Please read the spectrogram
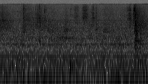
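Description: Near silence: a felt-tip marker drawing faintly on a whiteboard, over a faint steady hum.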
